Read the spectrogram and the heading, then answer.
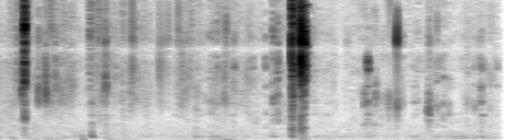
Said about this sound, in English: Okay, here on the count of three, we're all going to take a bite and chew, but not swallow, this sour wood. Let's go. One, two, three.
